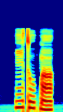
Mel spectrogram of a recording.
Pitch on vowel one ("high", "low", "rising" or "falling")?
high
